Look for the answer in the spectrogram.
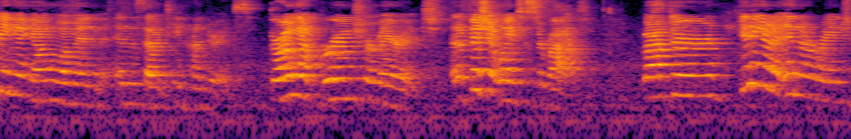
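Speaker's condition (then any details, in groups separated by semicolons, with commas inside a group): No condition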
